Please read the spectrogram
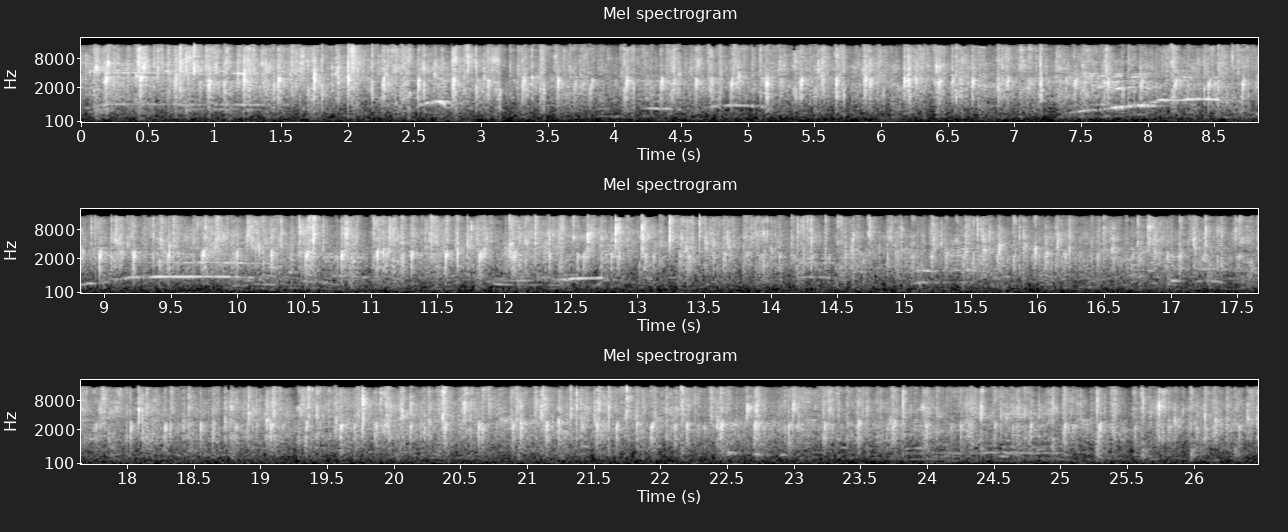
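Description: Audience applauding, dense steady clapping with voices calling out over it, easing slightly in the second half.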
